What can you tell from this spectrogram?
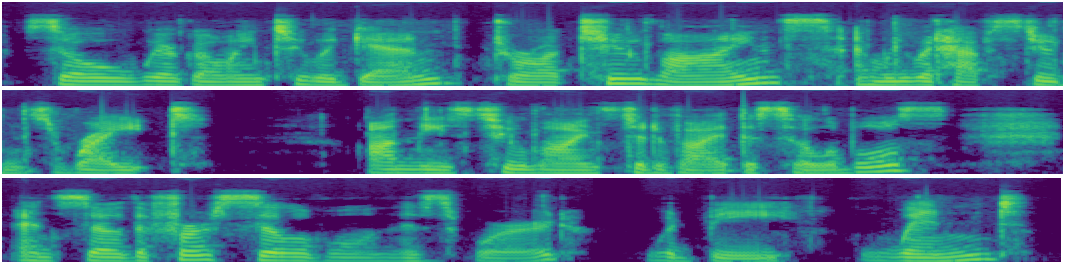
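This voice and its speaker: A woman teacher explains phonics step by step, repeating each question with methodical patience. Her voice sits low and carries a strong gravelly fry. The recording is dry and a little dull. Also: dry recording. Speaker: reading teacher.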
